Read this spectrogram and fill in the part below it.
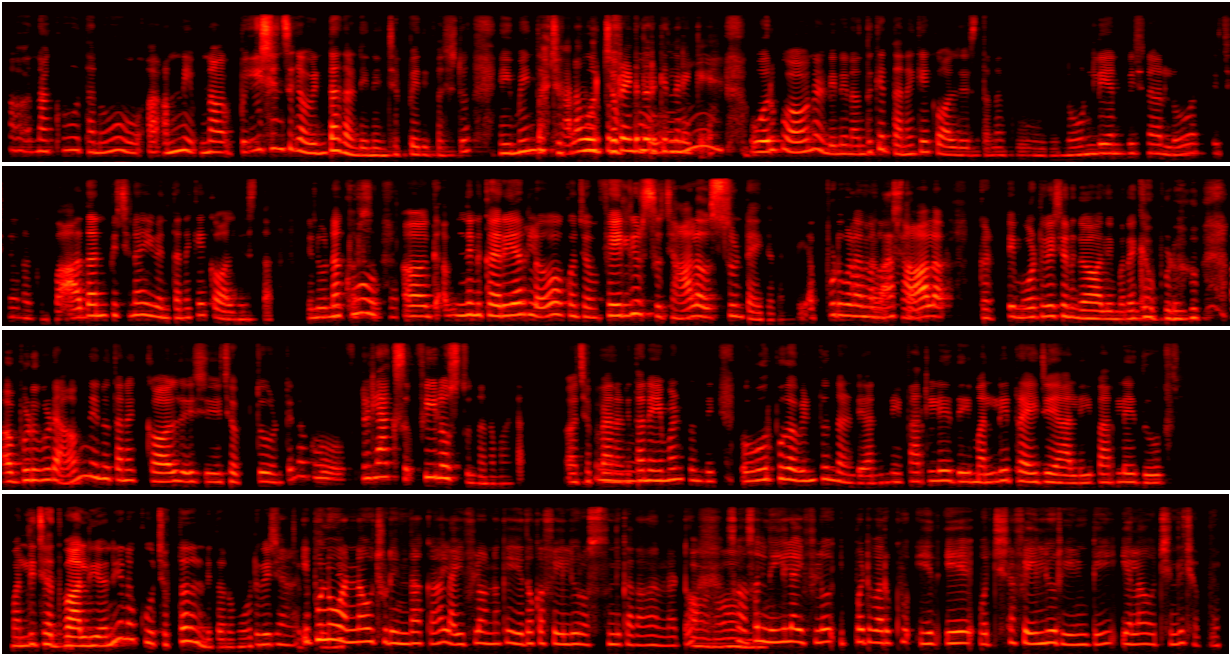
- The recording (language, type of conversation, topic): Telugu, podcast, మోటివేషన్ తగ్గిపోయినప్పుడు మీరు మీరే ఎలా ప్రోత్సహించుకుంటారు?
- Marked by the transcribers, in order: in English: "పేషెన్స్‌గా"; in English: "ఫస్ట్"; in English: "కాల్"; in English: "లోన్లీ"; in English: "లో"; in English: "ఈవెన్"; in English: "కాల్"; in English: "సూపర్. సూపర్"; in English: "కరియర్‌లో"; in English: "ఫెయిల్యూర్స్"; other background noise; in English: "మోటివేషన్"; giggle; in English: "కాల్"; in English: "రిలాక్స్"; in English: "ట్రై"; in English: "మోటివేషన్"; tapping; in English: "లైఫ్‌లో"; in English: "సో"; in English: "లైఫ్‌లో"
